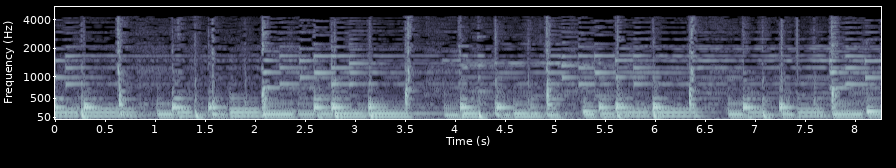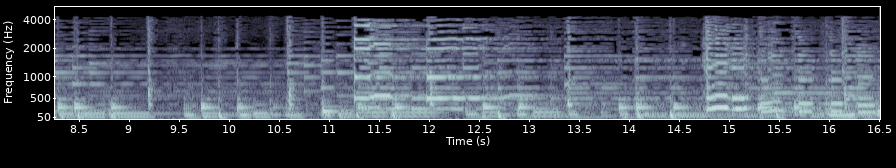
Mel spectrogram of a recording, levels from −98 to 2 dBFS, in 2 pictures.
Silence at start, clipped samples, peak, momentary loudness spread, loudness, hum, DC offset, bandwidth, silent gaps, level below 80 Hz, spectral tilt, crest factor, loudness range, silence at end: 0 s; under 0.1%; -6 dBFS; 9 LU; -24 LUFS; none; 0.2%; 4.5 kHz; none; -34 dBFS; -11 dB/octave; 18 dB; 5 LU; 0 s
